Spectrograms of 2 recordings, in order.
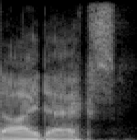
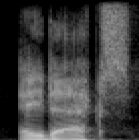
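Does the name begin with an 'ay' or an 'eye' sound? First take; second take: eye; ay. First: The name begins with an 'eye' vowel. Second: The name begins with an 'ay' vowel. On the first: The speaker calls it wrong. "then I started saying it wrong" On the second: The speaker calls it right. "I said it right"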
